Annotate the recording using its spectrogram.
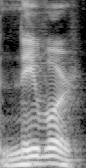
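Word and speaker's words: neighbour: उसके बाद है नेबर। नेबर में एन ई आई के बाद जी एच ये साइलेंट है।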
